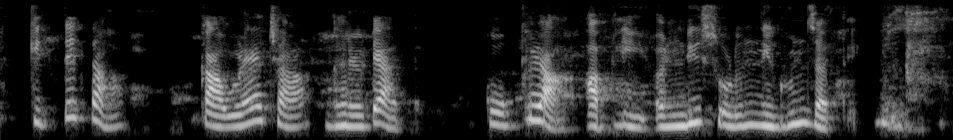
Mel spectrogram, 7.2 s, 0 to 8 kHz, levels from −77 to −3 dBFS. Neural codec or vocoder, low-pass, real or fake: vocoder, 22.05 kHz, 80 mel bands, HiFi-GAN; 7.2 kHz; fake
